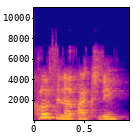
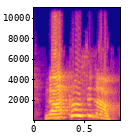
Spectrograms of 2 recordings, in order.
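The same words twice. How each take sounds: First: Said in the usual way. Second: Higher and louder through laughter; laughing. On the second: Real, not acted. Lacht om de vraag.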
